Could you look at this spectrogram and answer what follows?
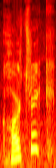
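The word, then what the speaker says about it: Kortrijk: name of the track it's spelled k-o-r-t-r-i-j-k so i think it's courtric car strike or something like that actually paul wrote that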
